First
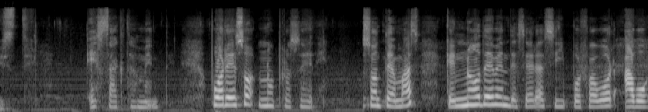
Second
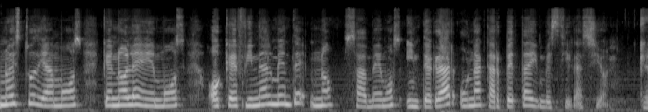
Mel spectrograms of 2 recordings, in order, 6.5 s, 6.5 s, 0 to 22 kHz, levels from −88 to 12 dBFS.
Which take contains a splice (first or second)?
first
